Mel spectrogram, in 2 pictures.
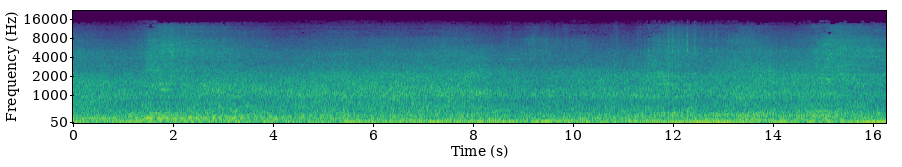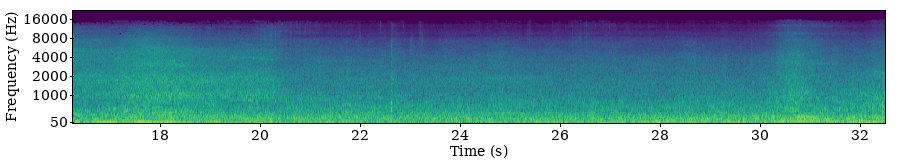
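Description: City street traffic: cars and motorbikes driving past on a busy avenue, with several louder passes over the first twenty seconds before it eases a little.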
